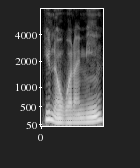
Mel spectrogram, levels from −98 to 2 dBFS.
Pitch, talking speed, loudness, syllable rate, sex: 125 Hz, 320 wpm, -14 LUFS, 5.9 syllables/s, male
